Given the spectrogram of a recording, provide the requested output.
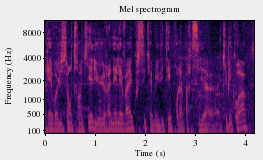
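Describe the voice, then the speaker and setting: A man at a very fast pace amid noticeable background noise and audible room echo. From Quebec, Saint-Hubert near Montreal. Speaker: Quebec bar owner. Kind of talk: radio interview. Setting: live broadcast from a bar.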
